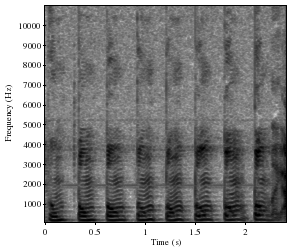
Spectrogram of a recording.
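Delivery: soft boom boom like a pounding heart; heartbeat sounds. Retold or imitated. Nervous outside with Beto behind her, soft heartbeat booms. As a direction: thump out a racing heartbeat. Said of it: "my heart is just going".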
